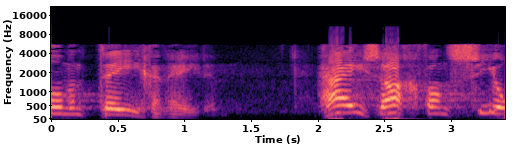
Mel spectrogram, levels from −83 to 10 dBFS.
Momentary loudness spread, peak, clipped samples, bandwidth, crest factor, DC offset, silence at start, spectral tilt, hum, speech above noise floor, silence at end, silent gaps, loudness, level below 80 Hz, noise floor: 15 LU; 0 dBFS; 0.5%; 11 kHz; 14 dB; under 0.1%; 0 s; -3 dB/octave; none; 41 dB; 0 s; none; -12 LUFS; -50 dBFS; -53 dBFS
